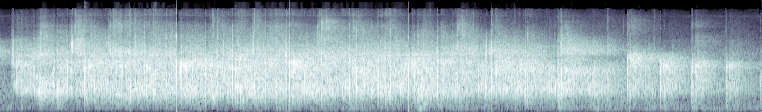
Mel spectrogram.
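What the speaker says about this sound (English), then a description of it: "I really invite everyone to give them a big round of applause" An audience at a Singapore crypto conference gives a round of applause for a panel, a steady, dense wash of clapping that holds for several seconds and then starts to fade.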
